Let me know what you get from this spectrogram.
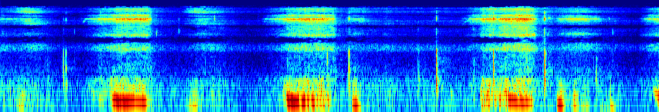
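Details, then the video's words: Ten-week-old Boxer puppy named Spartacus asleep in bed with his owners, snoring and appearing to suckle in his sleep; low rumbling breaths swell roughly every two seconds, with soft clicks and a quiet voice nearby. "Boxer Puppy Suckling and Snoring while sleeping!"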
